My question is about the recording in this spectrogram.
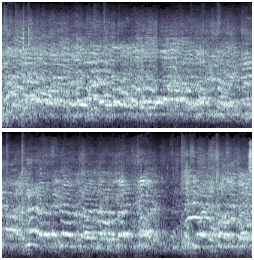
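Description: Boxing crowd shouting and yelling, many voices at once, dipping briefly about eight seconds in.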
